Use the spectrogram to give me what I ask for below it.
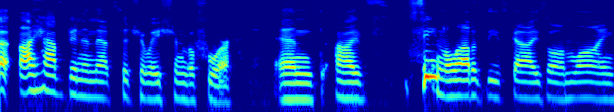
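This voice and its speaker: A woman speaks in a normal speaking voice, fairly low in pitch, at a fairly slow pace. The sound is dry and close with no echo, and her loudness swings widely. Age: 60s. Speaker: caller. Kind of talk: call-in question.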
